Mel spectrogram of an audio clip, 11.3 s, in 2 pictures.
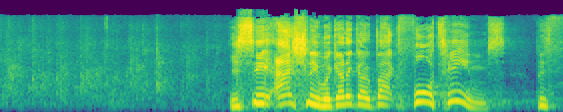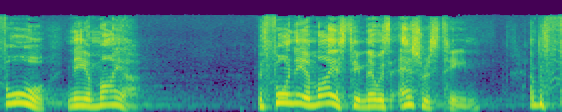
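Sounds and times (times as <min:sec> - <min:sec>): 
group clapping: 0:00.0 - 0:02.3
speech: 0:02.3 - 0:07.0, 0:08.2 - 0:11.2.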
